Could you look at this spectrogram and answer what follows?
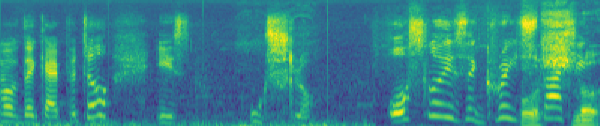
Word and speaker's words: Oslo: number 11 visit only oslo the capital of novi and actually in norwegian the right way to pronounce the name of the capital is uslo oslo is a great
